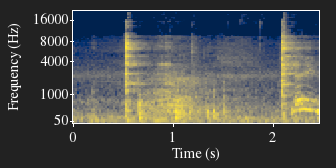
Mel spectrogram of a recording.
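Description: Egg and veggie mixture stirred in a bowl, with a utensil clinking against the bowl in two sharp strikes and softer scraping in between, fairly quiet.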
